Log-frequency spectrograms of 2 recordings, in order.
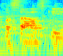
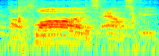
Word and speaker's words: Klisowski: When I moved to town, I was told I had been saying it wrong my entire life. It's not Klisowski, it's Klazowski.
